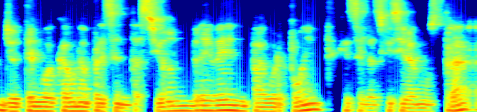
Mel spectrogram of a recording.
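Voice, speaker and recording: This man sounds somewhat breathy, with a dark, mellow tone. His pitch varies in an ordinary way. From Mexico. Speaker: ecopsychologist lecturer. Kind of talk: online talk.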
